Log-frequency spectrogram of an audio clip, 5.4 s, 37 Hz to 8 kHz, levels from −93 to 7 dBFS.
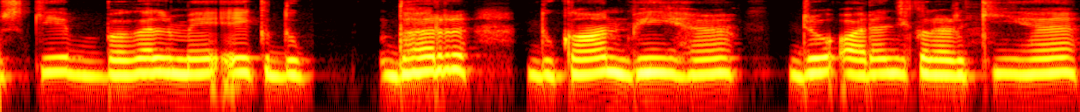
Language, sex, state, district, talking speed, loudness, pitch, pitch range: Hindi, female, Jharkhand, Deoghar, 155 wpm, -14 LUFS, 235 Hz, 225-245 Hz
